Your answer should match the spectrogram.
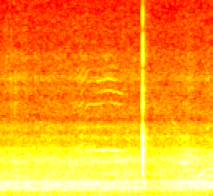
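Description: A wooden baseball bat hitting a pitched ball with a single sharp crack about one and a half seconds in, sending it on the ground, over steady ballpark crowd noise.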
